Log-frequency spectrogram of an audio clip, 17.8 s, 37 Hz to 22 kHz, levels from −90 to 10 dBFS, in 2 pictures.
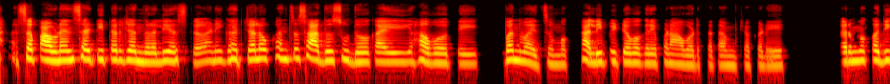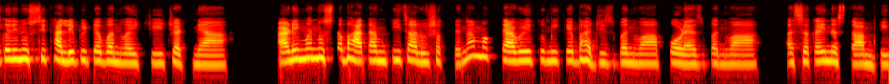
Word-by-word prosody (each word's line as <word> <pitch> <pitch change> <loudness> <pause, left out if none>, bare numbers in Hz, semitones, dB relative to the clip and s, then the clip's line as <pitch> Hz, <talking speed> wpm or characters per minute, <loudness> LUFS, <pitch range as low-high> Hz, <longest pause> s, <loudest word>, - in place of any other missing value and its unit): असं 260 - +4
पाहुण्यांसाठी 240 +1 +6
तर 240 -1 +2
जनरली 210 -1 +2
असतं 215 -3 -4
आणि 225 +1 -4
घरच्या 245 +1 0
लोकांचं 260 0 -1
साधंसुधं 225 -4 +4
काही 205 0 0
हवं 195 -1 +2
ते 180 0 -6 0.3
बनवायचं. 200 -7 0
मग 175 0 -8
थालीपीठं 200 0 +1
वगैरे 185 -1 -2
पण 190 - -6
आवडतात 165 -2 -6
आमच्याकडे, 155 -1 -9 0.6
तर 210 - +2
मग 225 +1 +1
कधी-कधी 235 +3 +2
नुसती 255 0 +1
थालीपीठं 220 -1 +1
बनवायची, 190 -2 -3
चटण्या 170 -3 -2 0.6
आणि 230 +4 +6
मग 270 +2 +2
नुसतं 270 0 -1
भात-आमटी 225 -1 +2
चालू 215 -3 0
शकते 190 -3 -8
ना. 300 +9 -3
मग 305 -2 -1
त्यावेळी 225 0 +4
तुम्ही 220 -1 -4
काही 225 +2 -3
भाजीच 195 -6 -3
बनवा, 185 -2 -2
पोळ्याच 175 -3 -1
बनवा 175 -1 -5 0.5
असं 200 +2 -3
काही 215 +1 0
नसतं, 205 -4 -2
आमटी 175 -1 -2
215 Hz, 150 wpm, -24 LUFS, 185-235 Hz, 0.6 s, पाहुण्यांसाठी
